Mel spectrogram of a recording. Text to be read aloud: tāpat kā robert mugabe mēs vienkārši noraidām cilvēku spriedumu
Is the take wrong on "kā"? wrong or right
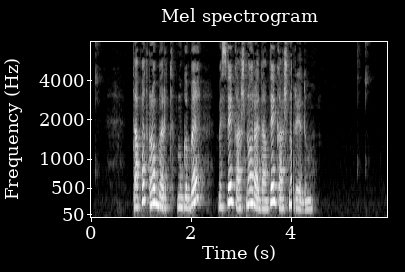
wrong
